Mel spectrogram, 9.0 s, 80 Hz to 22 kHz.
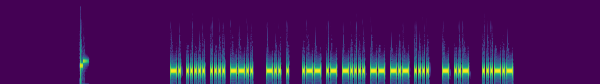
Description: Morse code, heard as a keyed tone, about 40 wpm, 700 Hz. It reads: N5HZ DE WA6MKH TU <SK>
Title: Practice QSO - Exchange 4 - Ending - 40wpm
